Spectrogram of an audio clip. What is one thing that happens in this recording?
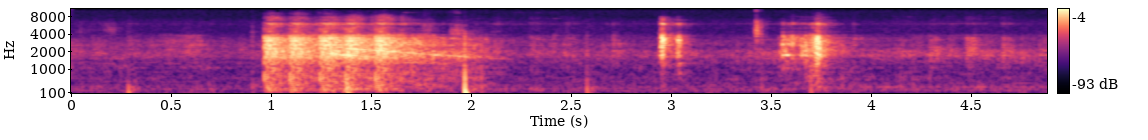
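A gun fires in short rapid bursts.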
